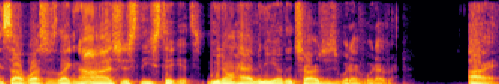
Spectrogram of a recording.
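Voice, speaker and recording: The voice has a dark, mellow tone with an American accent. It moves at a very fast pace with ordinary pitch variation. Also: man. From Baltimore, Maryland, US. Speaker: podcast co-host. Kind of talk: casual chat.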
